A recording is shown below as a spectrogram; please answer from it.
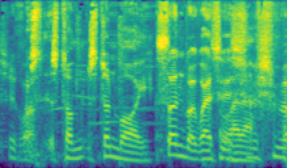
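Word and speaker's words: Stonebwoy: Alors là, vous êtes accompagné par Stone B-Boy, je crois. Stone Boy. Stone Boy, voilà, Voilà, ma ouais.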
